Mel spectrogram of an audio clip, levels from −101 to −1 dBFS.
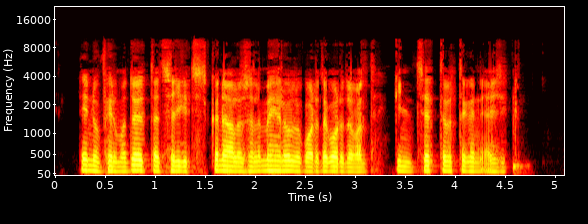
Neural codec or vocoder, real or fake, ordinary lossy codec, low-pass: none; real; AAC, 32 kbps; 9.9 kHz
